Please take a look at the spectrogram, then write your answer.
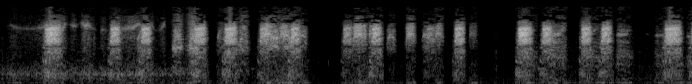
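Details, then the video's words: Common snipe at night, sound played as a net-trapping lure: clusters of coarse, scratchy notes with a short pause near the middle, each burst harsh and unmusical. "Tiếng dẽ giun lưới đêm"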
